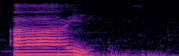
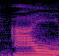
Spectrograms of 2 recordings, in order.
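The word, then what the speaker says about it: 아이: Anak kecil bahasa Koreanya ai. Ya. Hai. Anak-anak. Ya, anak-anak ya, masih anak kecil ya. Ini ai bahasa Koreanya. Nah, ini konsonan iyangnya tidak terbaca ya. Yang bunyi hanya vokalnya. A dan I.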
